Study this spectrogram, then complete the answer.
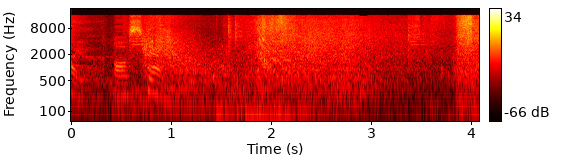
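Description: A magical blast whooshes and rumbles.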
